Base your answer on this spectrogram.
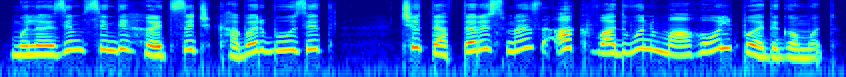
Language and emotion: Kashmiri, sad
